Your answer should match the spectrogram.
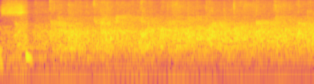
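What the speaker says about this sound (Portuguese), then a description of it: "Dê uma salva de palmas para Jesus." A church congregation applauds after a call to praise Jesus, a dense, steady wash of clapping that fills the whole short stretch at a fairly loud, even level.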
